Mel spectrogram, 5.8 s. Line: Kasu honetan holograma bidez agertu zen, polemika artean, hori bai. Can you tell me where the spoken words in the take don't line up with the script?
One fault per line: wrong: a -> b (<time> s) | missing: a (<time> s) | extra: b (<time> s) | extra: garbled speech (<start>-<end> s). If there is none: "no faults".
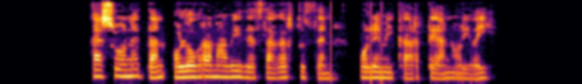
no faults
